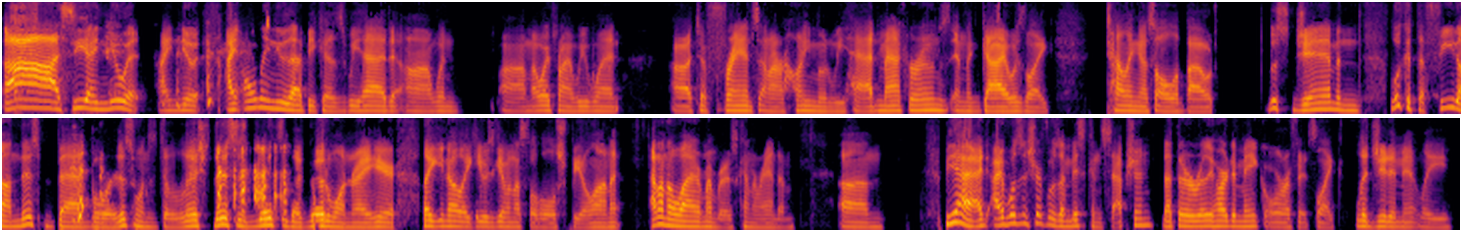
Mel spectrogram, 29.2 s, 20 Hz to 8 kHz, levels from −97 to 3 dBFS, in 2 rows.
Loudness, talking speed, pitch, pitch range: -22 LUFS, 230 wpm, 130 Hz, 120-150 Hz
